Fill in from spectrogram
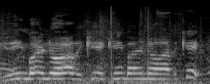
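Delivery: high, fast call to the bench; mock coach shouting for a kicker; imitating the coach asking around. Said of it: "he's like".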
